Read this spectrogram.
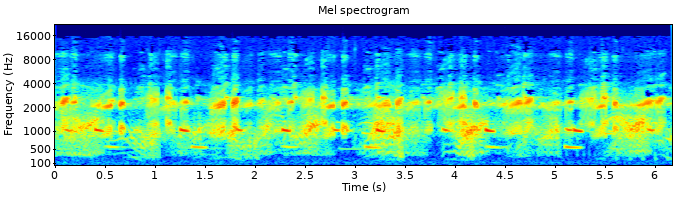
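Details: Many frogs croak together in a dense, continuous chorus, overlapping rasping pulses packed into short bursts roughly every second, with a few brief tonal notes scattered through; no other sounds stand out.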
